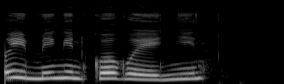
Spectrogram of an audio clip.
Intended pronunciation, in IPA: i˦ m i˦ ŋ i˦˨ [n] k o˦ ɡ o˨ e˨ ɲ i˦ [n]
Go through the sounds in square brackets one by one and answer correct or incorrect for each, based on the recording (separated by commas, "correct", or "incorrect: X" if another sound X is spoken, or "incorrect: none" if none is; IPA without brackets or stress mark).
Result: correct, correct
